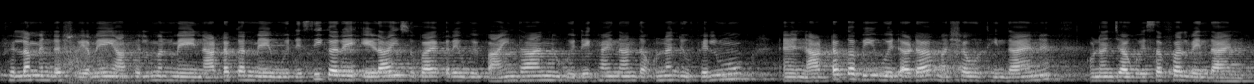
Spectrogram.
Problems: constant background noise, echo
